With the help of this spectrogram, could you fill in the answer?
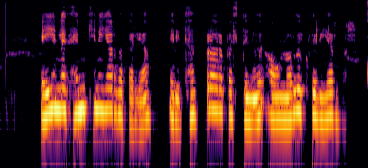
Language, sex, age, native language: Icelandic, female, 40-49, Icelandic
